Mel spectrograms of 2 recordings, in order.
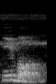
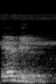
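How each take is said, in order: First: The word begins with a long 'ee' sound. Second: The word begins with a short 'eh' sound. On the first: The speaker calls it right. "এটা হচ্ছে actually ইবল" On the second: The speaker calls it wrong. "এগুলো সবগুলোই হচ্ছে কি ভুল উচ্চারণ"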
